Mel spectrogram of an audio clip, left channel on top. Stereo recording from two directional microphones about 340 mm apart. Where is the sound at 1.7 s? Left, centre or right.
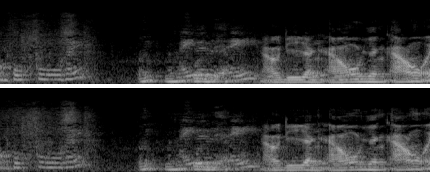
Left.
